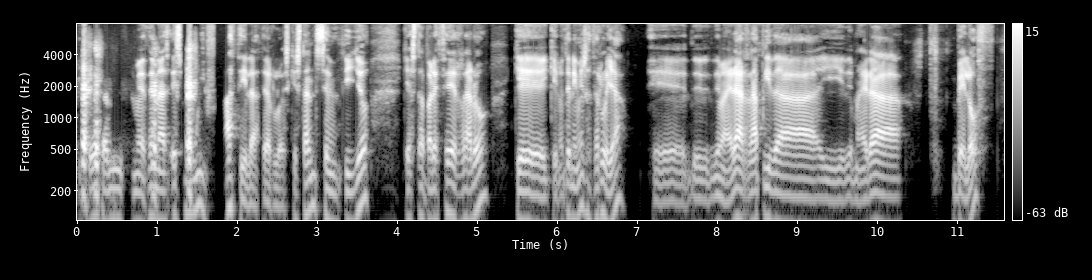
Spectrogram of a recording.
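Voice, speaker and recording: A man's voice: sits low, animated, moderate pace, dry recording, clean studio sound. A man from hosting a casual podcast, chatty and tagging his sentences with a questioning "eh". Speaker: podcast host.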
